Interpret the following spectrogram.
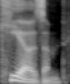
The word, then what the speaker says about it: chiasm: It's called a chiasm, pronounced chiasm, and it gets its name from the Greek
